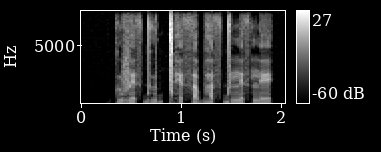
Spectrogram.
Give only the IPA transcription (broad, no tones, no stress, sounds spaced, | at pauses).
k ɯ v e θ dʱ ɯ d ǀʰ e θ a bʱ a θ d ɯ n e θ n e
